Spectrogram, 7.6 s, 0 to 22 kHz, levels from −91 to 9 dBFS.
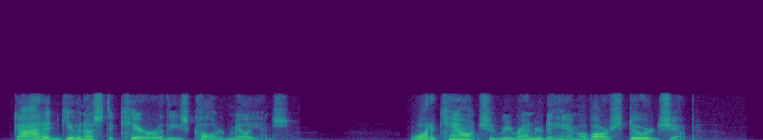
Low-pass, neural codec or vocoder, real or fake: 7.2 kHz; none; real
